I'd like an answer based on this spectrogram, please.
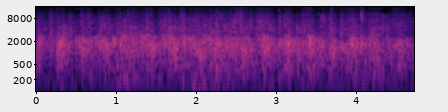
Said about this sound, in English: Let's give them a round of applause for all their time.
